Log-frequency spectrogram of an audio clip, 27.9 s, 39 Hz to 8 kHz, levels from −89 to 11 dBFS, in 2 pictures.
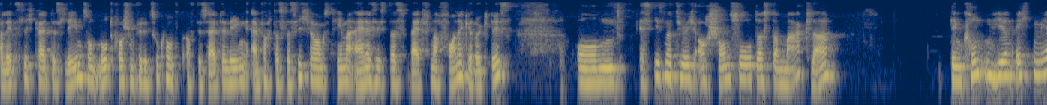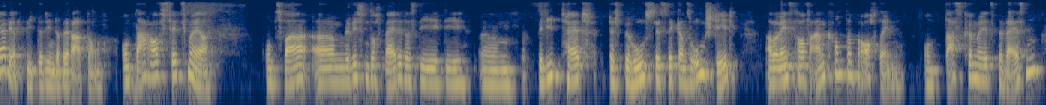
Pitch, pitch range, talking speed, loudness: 135 Hz, 125-155 Hz, 175 wpm, -19 LUFS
